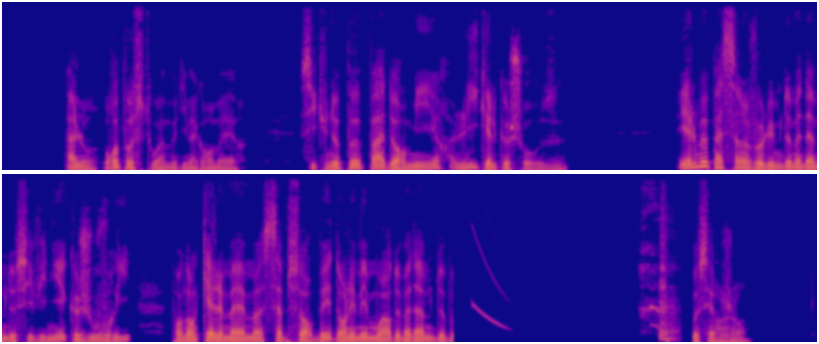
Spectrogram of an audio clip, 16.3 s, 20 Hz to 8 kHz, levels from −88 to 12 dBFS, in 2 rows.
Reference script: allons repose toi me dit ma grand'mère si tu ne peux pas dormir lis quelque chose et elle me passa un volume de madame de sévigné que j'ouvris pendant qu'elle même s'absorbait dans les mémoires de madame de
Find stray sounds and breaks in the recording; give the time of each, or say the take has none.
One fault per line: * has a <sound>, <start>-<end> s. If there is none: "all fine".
* has a chirp, 12.9-13.3 s
* has a laugh, 14.5-15.0 s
